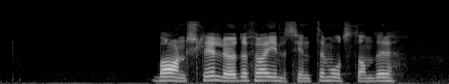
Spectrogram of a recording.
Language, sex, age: Norwegian, male, 34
